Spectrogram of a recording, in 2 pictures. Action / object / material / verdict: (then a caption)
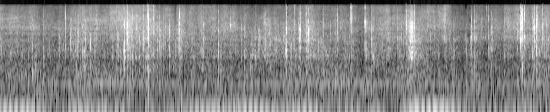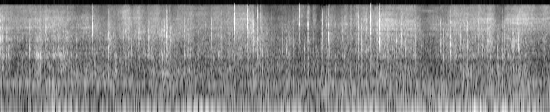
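scrape / soft plastic film bag of cotton pads / plastic film / none. A full, soft plastic film bag of cotton pads is held upright and tapped and scratched with long red nails, then squeezed so the film crinkles. The result is a continuous, quiet stream of bright crinkling and scratchy ticks with sharper taps scattered throughout, over a steady low hum.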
